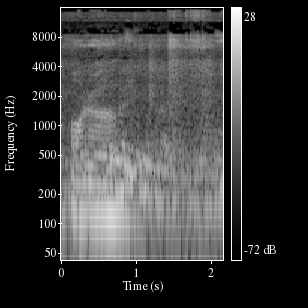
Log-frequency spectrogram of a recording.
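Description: A man's voice holding a drawn-out hesitation, "aur…", for about a second, then a short lull.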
